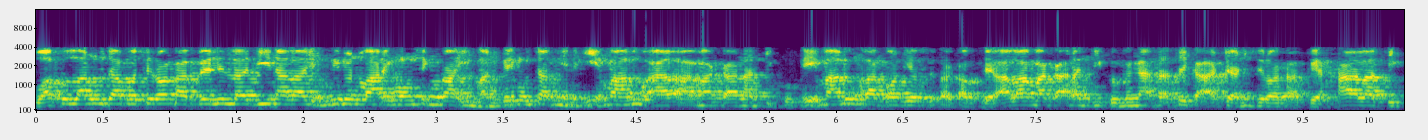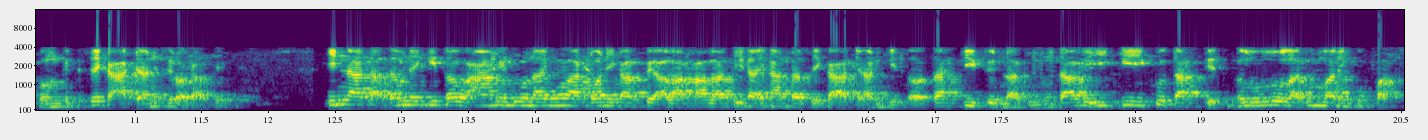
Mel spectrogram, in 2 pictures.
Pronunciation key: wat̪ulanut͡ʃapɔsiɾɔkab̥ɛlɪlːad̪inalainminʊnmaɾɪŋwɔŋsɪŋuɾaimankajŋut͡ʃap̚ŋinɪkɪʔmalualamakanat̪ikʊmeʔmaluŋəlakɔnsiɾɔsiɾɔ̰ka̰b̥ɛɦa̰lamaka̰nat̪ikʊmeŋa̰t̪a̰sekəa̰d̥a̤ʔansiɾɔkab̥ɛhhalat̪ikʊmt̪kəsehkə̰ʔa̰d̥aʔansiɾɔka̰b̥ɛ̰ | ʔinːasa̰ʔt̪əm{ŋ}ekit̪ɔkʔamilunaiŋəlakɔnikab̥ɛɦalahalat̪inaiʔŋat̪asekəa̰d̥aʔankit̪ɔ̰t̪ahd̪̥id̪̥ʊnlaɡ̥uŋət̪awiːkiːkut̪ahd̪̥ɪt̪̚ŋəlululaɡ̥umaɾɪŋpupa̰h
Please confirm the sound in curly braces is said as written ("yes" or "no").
no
